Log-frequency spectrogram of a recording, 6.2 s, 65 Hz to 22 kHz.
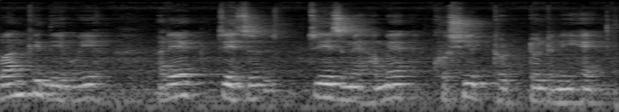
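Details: Adult male with stammering since childhood, speaking spontaneously in Hindi during a daily stammering-practice session (day 45); repetitions of words and phrases; stuttering.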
